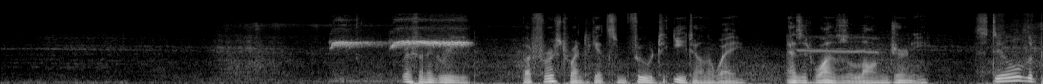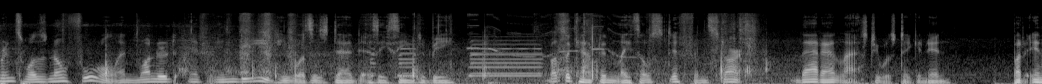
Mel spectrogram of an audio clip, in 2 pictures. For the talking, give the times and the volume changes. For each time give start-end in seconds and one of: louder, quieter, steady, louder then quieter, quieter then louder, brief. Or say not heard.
4.0-20.8 steady.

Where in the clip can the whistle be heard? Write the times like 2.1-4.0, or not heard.
3.3-4.8, 8.0-9.3, 15.1-16.8.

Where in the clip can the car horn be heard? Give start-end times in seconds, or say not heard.
14.1-15.9.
